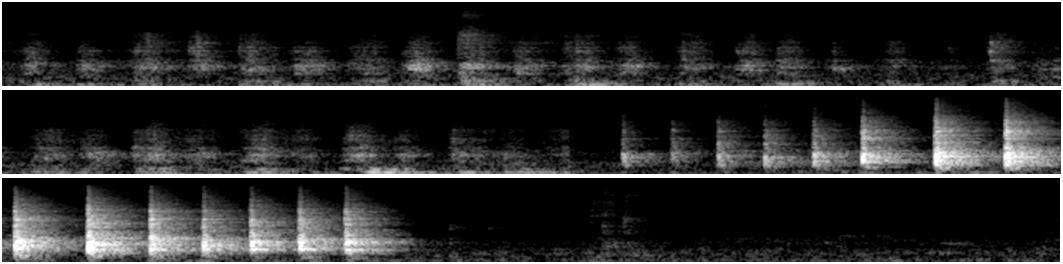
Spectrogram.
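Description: Cheese being grated on a stainless-steel box grater: a rhythmic rasp on each stroke. The strokes grow louder and quicker, about five a second, a little past halfway, then stop a couple of seconds before the end.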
